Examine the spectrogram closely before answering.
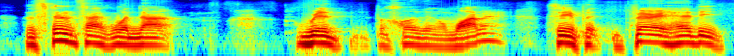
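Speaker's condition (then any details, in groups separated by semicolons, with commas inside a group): Brain injury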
